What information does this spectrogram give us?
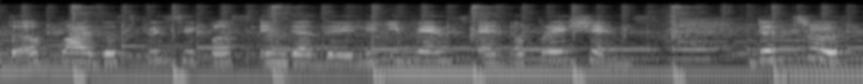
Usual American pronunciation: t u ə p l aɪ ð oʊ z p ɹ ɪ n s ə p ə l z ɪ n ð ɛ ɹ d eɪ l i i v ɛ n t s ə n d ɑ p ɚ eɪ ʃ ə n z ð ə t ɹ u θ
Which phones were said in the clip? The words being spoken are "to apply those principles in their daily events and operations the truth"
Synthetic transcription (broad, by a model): t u ə p l aɪ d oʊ s p ɹ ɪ n s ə p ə l s ɪ n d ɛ d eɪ l i i v ɛ n t s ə n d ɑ p ɚ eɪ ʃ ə n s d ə t ɹ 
